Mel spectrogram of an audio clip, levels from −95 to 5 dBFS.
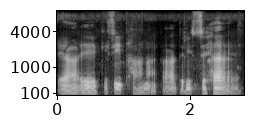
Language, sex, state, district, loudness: Hindi, male, Jharkhand, Ranchi, -24 LUFS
